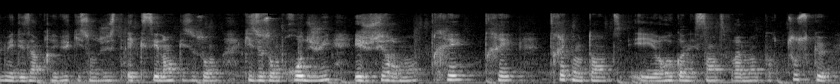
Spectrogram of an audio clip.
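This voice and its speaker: A woman with a French accent talks to her viewers in a relaxed vlog, her voice a little low for a woman and stacking repeated words for emphasis. The room is echoey, with a faint hum of ambience behind her. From Cameroon. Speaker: vlogger. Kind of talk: casual vlog chat.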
